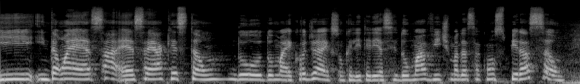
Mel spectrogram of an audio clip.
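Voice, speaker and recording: Over noticeable background noise, the speech runs at a fairly quick pace with hardly any pauses, very even loudness and fairly even intonation. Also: woman, fairly high pitch for a woman. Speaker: YouTuber, commentator on true crime cases. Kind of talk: podcast conversation. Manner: fast.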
